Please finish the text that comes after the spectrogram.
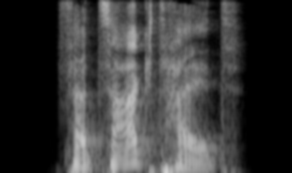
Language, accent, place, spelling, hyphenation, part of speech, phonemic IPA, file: German, Germany, Berlin, Verzagtheit, Ver‧zagt‧heit, noun, /fɛɐ̯ˈt͡saːkthaɪ̯t/, De-Verzagtheit.ogg
- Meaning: trepidation, downheartedness, despondence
